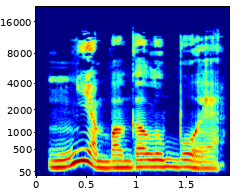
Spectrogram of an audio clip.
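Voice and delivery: slow, drawn-out amazed exclaim; surprised exclamation. A narrator's reading. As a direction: marvel at it slowly. Detective whistles in surprise.

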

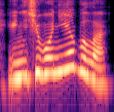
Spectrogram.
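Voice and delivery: a touch of weepiness; tearful. A narrator's reading. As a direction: ask hopefully through tears. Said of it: "всё ещё всхлипывала Маша".

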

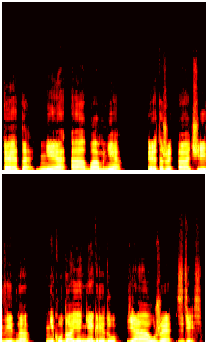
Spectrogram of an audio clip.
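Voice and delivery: loud, high, slow announcement over the crowd. A narrator's reading. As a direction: shout it over the noisy hall. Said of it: "очень громко, перекрикивая все начавшиеся разговоры".

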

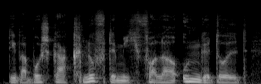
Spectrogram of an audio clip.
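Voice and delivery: ordinary delivery, nothing marked

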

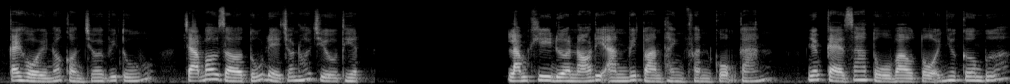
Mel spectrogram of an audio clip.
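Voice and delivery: ordinary delivery, nothing marked

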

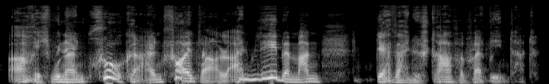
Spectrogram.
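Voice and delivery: slow, high theatrical lament; loud wailing. Acted. Magistrate hoping tears will save him, wailing loudly. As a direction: wail and heap blame on yourself. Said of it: "So jammernd hielt er sich".

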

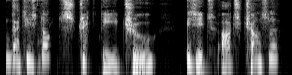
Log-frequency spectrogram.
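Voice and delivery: high, hesitant assistant; nervous underling's high voice; timid objection. Acted. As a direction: pipe up cautiously to correct a superior. Timid assistant objects to his superior.

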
